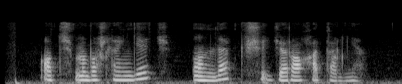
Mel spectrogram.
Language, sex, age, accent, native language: Uzbek, female, 25-34, Toshkent shahri, Uzbek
